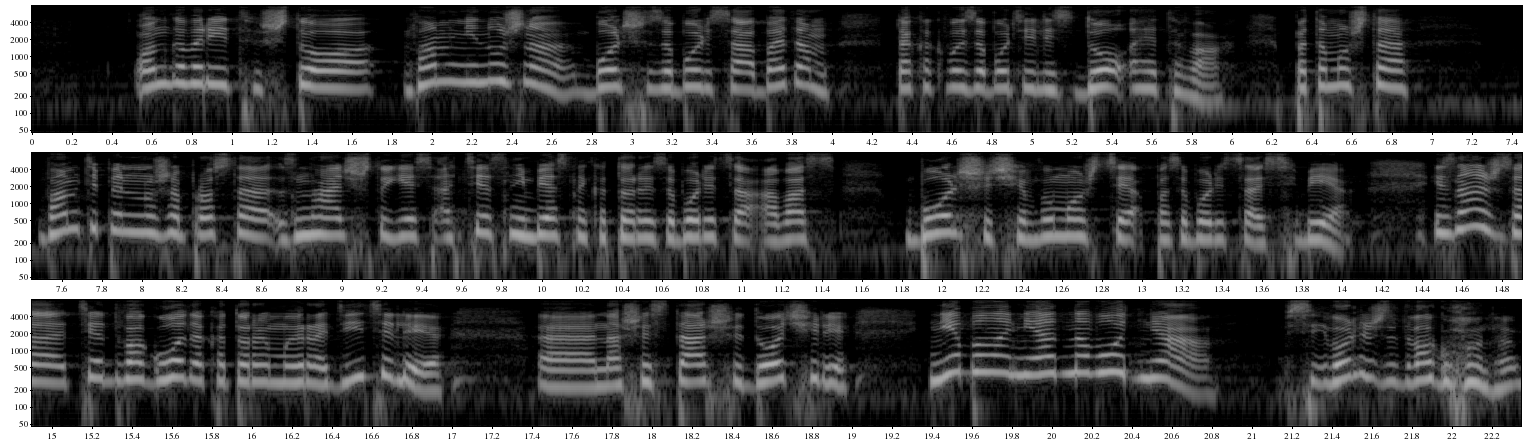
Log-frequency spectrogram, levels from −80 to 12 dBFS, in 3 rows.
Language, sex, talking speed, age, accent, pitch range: Russian, female, 160 wpm, 20-39, native, 260-330 Hz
